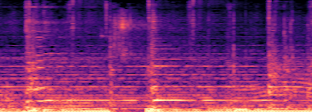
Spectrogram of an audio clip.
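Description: Background music with a steady bass, sustained melodic tones and a regular beat.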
